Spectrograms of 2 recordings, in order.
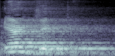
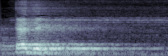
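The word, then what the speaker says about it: adjective: হ্যাঁ, অবশ্যই উচ্চারণটি কি হবে? অ্যাডজেক্টিভ। অনেকেই আমরা বলে থাকি অ্যাডজেক্টিভ। না, এখানে ডি এর উচ্চারণটি উজ্জ থাকবে। এর সঠিক প্রনাউন্সিয়েশনটি হবে অ্যাডজেক্টিভ।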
